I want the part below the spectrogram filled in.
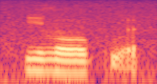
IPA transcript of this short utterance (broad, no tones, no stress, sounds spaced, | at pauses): i l oː kʷ ə̰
